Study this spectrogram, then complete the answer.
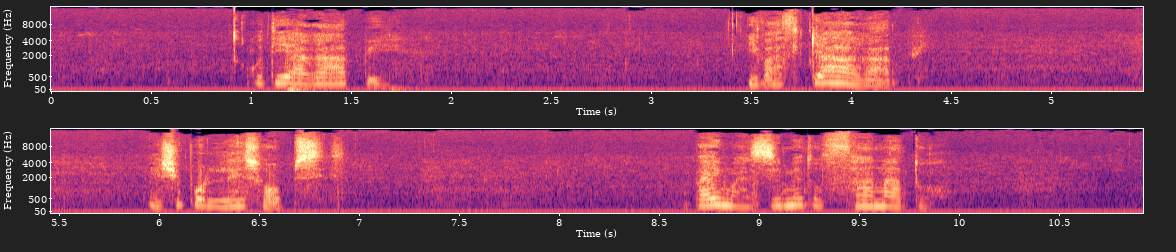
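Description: A woman speaks close by in short, emotional phrases with pauses between them.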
